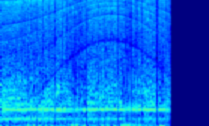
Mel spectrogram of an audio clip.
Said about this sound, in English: And I hope you could hear most of this, because I know the traffic's loud. Man, I hope you could hear it.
